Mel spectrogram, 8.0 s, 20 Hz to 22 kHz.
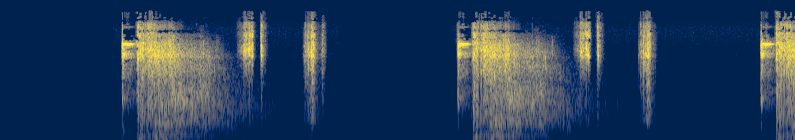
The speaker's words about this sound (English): This next one is a 30-30 rifle.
